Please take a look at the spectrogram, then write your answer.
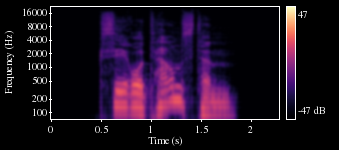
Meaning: strong dative masculine/neuter singular superlative degree of xerotherm
- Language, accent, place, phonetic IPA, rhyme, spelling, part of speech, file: German, Germany, Berlin, [kseʁoˈtɛʁmstəm], -ɛʁmstəm, xerothermstem, adjective, De-xerothermstem.ogg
